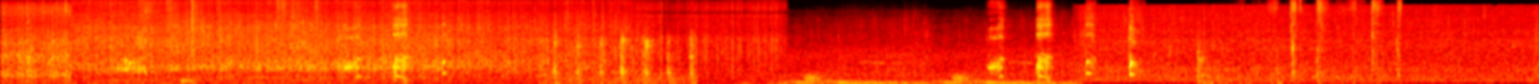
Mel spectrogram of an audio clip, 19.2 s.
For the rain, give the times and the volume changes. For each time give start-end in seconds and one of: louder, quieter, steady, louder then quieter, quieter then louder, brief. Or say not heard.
0.0-19.1 quieter.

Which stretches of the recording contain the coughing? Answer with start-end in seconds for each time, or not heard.
4.2-5.6, 12.3-14.3.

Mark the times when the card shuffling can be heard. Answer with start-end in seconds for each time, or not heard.
2.0-4.2, 6.7-8.8, 14.9-17.6.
